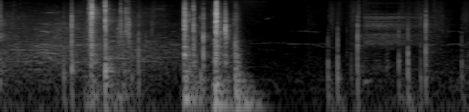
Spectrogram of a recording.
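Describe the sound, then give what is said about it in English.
A door beneath a ship's quarterdeck, leading to the captain's quarters, is opened and shut, with a heavy wooden thunk and a few rattling knocks, followed by softer latch clicks and small taps as it settles. “Unsure of what awaits you, you drop the wooden sword and follow the captain through the door beneath the quarterdeck.”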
